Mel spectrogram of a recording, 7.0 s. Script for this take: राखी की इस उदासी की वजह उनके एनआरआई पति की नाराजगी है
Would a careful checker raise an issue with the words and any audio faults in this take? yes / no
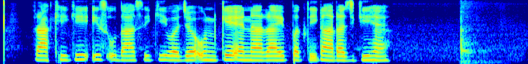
yes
